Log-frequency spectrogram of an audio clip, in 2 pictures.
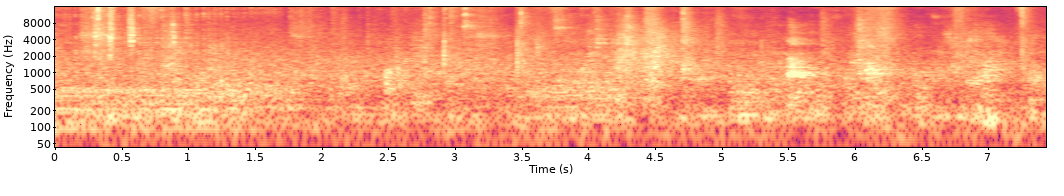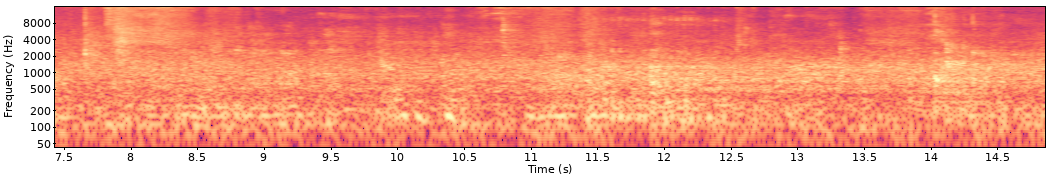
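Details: A pug eating a treat, giving irregular snuffling and snorting breaths mixed with soft wet chewing clicks, with a faint whimper, all close up in a quiet room.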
